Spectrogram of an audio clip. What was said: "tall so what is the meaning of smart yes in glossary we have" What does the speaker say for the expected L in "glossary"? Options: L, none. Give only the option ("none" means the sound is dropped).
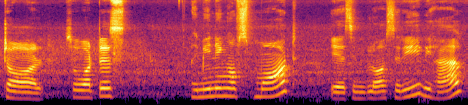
L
